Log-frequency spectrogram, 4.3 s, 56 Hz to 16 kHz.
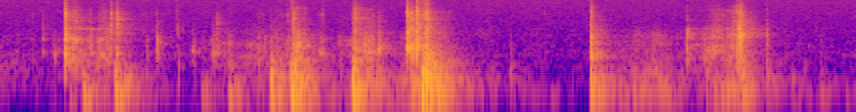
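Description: Metal magazine handled and seated into a Sterling Mk.4 submachine gun, a close series of scraping slides, rubs and clacks with short pauses, ending in a final firm click and rattle.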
